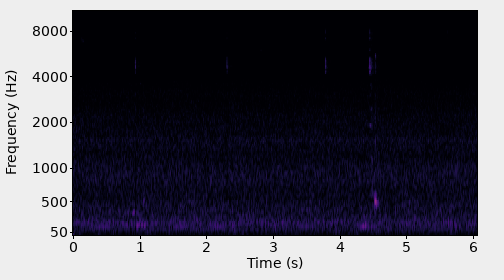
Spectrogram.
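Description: Near silence broken by a handful of faint computer mouse clicks, the clearest about four and a half seconds in.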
